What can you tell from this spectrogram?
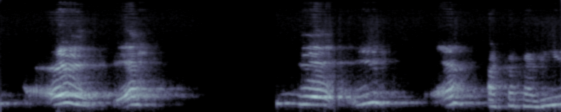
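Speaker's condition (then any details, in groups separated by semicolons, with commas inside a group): Cerebral palsy; since birth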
